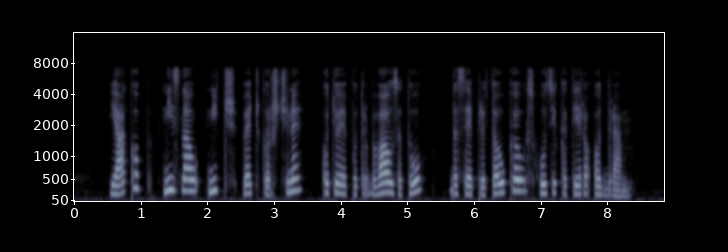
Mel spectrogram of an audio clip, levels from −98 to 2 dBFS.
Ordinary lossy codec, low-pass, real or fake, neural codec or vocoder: MP3, 64 kbps; 7.2 kHz; real; none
